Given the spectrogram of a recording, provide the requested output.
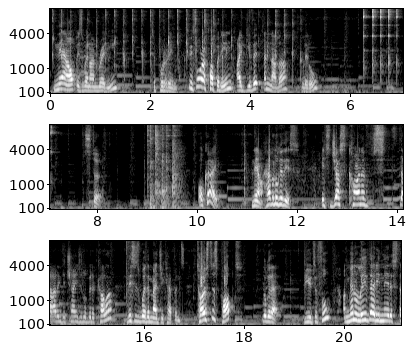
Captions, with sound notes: Now is when I'm ready to put it in. Before I pop it in, I give it another little (tapping fork) stir. (fork clanging) Okay. Now have a look at this. It's just kind of starting to change a little bit of color. This is where the magic happens. Toast is popped. Look at that. Beautiful. I'm going to leave that in there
